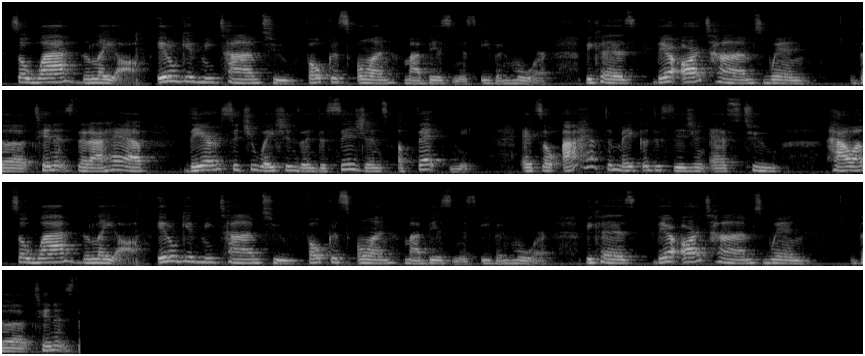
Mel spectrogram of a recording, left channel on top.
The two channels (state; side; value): drops out; right; at 9.4 s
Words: So why the layoff? It'll give me time to focus on my business even more because there are times when the tenants that I have, their situations and decisions affect me. And so I have to make a decision as to how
